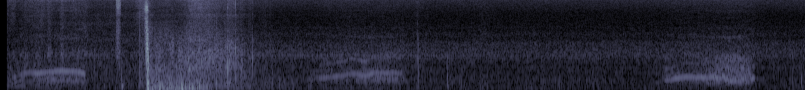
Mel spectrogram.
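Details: Dog making high, whistling breath sounds about every three seconds, fitting a wheeze; owner unsure whether it is wheezing, snoring or heart failure.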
